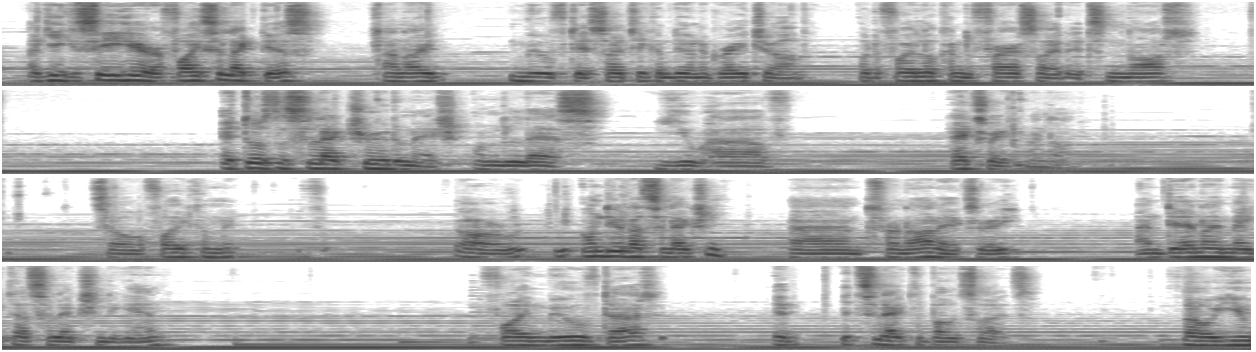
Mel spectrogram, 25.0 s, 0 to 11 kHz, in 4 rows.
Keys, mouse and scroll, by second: 0.3 click, 0.8 click, 2.6 click, 4.3 scroll down 1, 4.5-7.5 middle drag, 8.1-11.0 middle drag, 11.0 click, 12.5 ctrl+z, 13.8 click, 17.3 click, 21.3 click, 22.6-25.0 middle drag.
